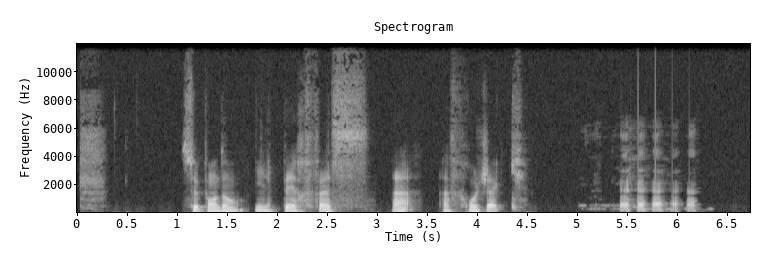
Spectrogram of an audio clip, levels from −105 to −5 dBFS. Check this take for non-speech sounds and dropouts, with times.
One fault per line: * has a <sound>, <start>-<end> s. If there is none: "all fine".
* has a laugh, 5.0-6.4 s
